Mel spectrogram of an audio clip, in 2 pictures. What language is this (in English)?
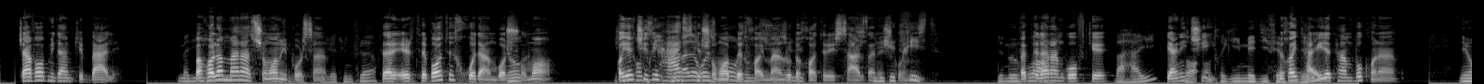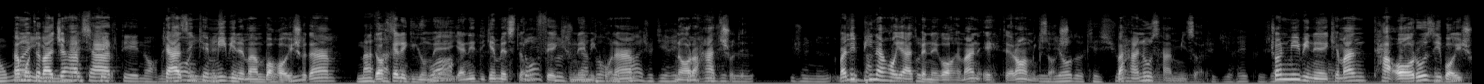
Persian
